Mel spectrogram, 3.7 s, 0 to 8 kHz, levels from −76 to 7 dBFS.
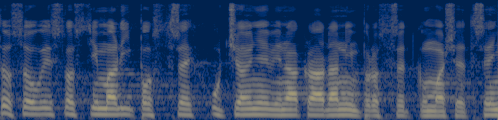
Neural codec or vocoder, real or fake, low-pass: none; real; 7.2 kHz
